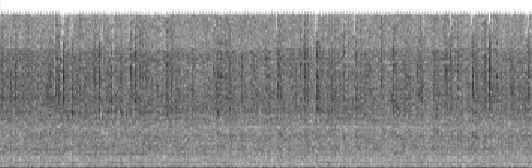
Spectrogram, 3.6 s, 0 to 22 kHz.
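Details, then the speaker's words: 1978 Datsun 280Z with swapped 5.3 LM7 V8, Texas Speed 224R cam, 4L60E automatic with 3200 stall converter, just started: deep, choppy, lumpy but steady idle with some cam lope; healthy. "start it up hear what it sounds like [Applause] a little bit of a cam look to it"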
